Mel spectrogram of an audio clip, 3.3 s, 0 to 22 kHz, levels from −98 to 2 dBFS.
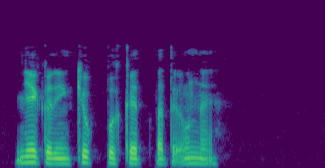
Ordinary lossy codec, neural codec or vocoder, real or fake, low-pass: Opus, 64 kbps; none; real; 7.2 kHz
